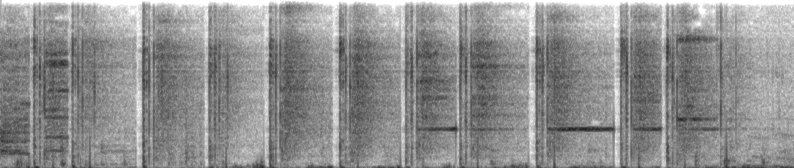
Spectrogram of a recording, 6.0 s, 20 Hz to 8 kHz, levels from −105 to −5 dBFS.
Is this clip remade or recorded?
remade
